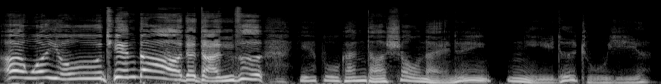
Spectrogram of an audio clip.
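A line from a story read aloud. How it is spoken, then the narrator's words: Sighing. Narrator (Chinese): 楚留香叹了一口气说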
